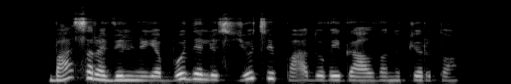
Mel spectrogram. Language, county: Lithuanian, Alytus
